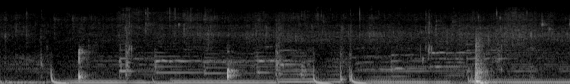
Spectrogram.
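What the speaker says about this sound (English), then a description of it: "we're gonna wait till the oil gets hot and then we'll add the tofu" Tofu fries in hot oil with a steady crackling sizzle close by, broken by a few sharp pops and clacks from handling, while a constant low hum sits underneath.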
